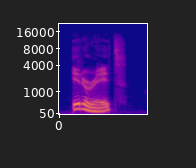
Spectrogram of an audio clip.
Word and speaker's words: iterate: But in any case, it is pronounced iterate with a short I, and it is an important part of engineering.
